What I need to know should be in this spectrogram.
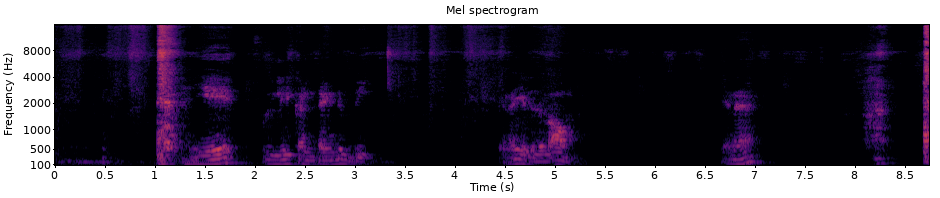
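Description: A man speaks calmly and slowly, close by, in short phrases.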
